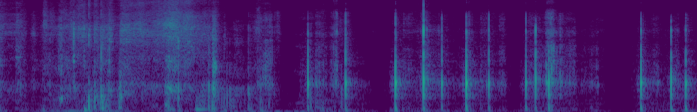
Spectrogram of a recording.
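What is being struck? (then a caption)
Plastic bottle partly filled with liquid. A clear plastic bottle partly filled with liquid is handled with a fingertip and nail. It starts with about two seconds of dense, bright crinkling and scratching. Then comes a quick series of sharp, distinct taps with a hollow mid-pitched ring, separated by short pauses.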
